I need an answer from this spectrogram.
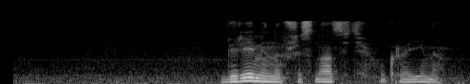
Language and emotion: Russian, neutral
